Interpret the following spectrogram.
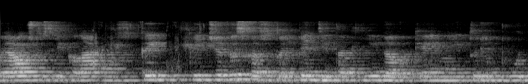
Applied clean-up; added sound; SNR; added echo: neural separator model SepFormer DNS4.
